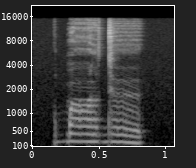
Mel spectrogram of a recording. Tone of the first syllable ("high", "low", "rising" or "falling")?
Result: high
